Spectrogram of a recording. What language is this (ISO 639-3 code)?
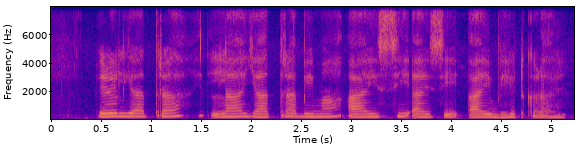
mag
